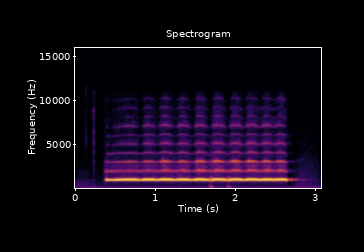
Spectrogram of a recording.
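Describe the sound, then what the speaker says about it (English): A regular recorder sounds a single sustained B note, a pure steady whistle-like tone held for about two seconds, loud and close with no talking. "Here is a regular recorder, and I'm going to play the B."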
